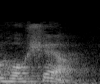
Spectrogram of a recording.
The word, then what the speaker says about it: Hošea: To jméno Ozeáš znamená, ono by se správně spíš mělo vyslovovat ne Ozeáš, takhle to máme jako v češtině už od mnoho, možná století, takhle nastavený, ale správnější vlastně překlad by měl být, nebo to, jak se to vysloví, jako Hošea.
